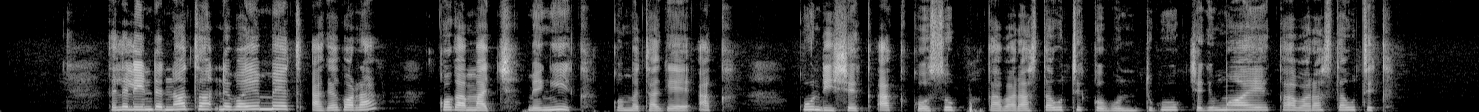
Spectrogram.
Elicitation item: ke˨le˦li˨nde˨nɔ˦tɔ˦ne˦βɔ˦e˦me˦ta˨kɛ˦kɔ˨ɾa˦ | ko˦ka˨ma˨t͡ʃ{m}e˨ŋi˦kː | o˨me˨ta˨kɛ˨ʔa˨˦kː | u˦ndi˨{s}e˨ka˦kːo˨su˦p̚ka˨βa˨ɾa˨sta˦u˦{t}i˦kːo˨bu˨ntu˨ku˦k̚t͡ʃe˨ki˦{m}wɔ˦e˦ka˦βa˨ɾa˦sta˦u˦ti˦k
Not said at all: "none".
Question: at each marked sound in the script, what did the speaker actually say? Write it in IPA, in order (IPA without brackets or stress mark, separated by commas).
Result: m, ʃ, t, m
